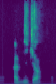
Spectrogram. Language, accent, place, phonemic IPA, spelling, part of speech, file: French, France, Lyon, /ab.di.ka/, abdiqua, verb, LL-Q150 (fra)-abdiqua.wav
- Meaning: third-person singular past historic of abdiquer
